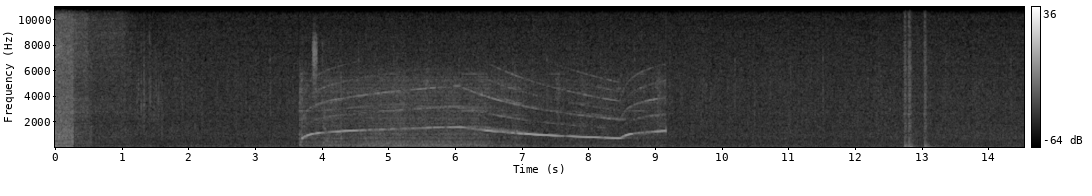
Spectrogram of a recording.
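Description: Water sprays hard from a fire hose.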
